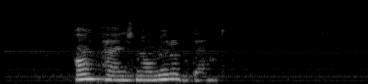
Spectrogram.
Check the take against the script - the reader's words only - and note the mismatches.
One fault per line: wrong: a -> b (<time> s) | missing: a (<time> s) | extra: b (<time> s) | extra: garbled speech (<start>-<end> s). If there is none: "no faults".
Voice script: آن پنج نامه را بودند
no faults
